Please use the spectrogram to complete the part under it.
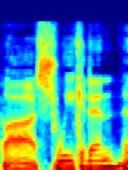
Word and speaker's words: Suikoden: Suikoden is one that I mean, is that how you say it? – Yes.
